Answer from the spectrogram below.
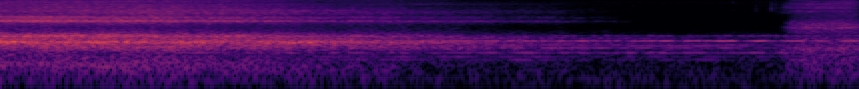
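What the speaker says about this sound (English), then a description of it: "deep exhale." A long, deep exhale during yoga breathing, a steady breathy rush that starts fairly strong and slowly fades over about three seconds, close and alone, with a faint breath at the end.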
